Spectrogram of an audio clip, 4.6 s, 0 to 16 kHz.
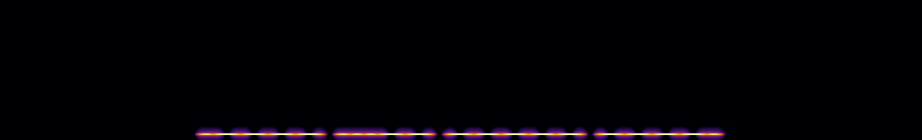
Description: Morse code, heard as a keyed tone, about 34 wpm, 700 Hz. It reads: 1309
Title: Numbers - 4-Digit 35wpm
